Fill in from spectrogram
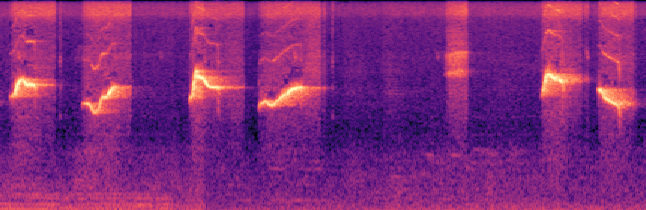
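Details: Repeated two-note whistled phrases from a Horsfield's babbler, a level or falling note answered by a rising one, with brief pauses and a faint high tone between.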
